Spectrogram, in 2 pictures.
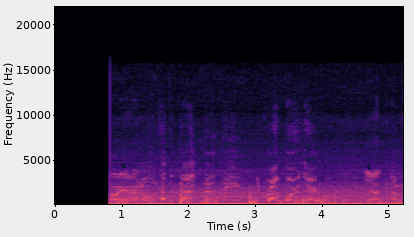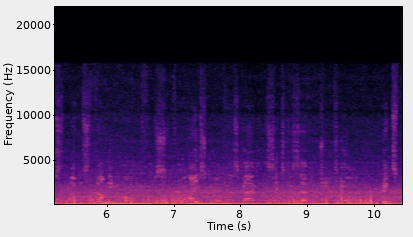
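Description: Pontiac GTO's V8 engine running steadily as the car drives along, heard from inside the cabin. It cuts in abruptly just under a second in, with voices talking over it.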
